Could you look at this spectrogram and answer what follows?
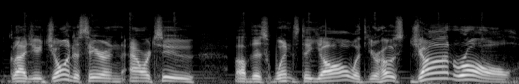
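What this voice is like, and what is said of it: Distinctive Southern American accent. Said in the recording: “Talk with a very distinctive Southern accent.”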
